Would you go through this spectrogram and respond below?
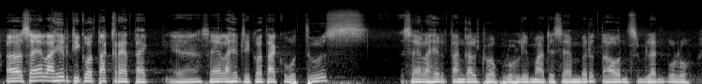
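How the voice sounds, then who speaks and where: A man, speaking as a podcast guest in a polite, measured way, with frequent "eh" and "ya" fillers. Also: medium pitch, fairly even intonation, big-room sound. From Indonesia. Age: 30s. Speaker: podcast guest, Quran reciter. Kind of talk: casual podcast conversation.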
